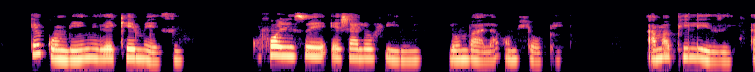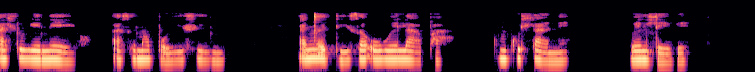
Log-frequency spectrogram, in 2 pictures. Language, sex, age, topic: North Ndebele, female, 25-35, health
